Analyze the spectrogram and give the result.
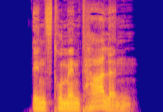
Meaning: dative plural of Instrumental
- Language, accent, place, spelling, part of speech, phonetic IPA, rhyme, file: German, Germany, Berlin, Instrumentalen, noun, [ɪnstʁumɛnˈtaːlən], -aːlən, De-Instrumentalen.ogg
